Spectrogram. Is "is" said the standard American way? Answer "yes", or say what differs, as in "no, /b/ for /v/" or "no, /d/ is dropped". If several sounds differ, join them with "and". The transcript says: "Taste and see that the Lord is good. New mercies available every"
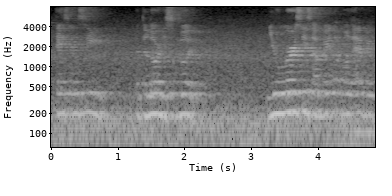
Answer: no, /s/ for /z/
